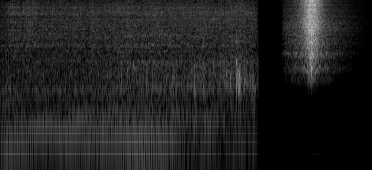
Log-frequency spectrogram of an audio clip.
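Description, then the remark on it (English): A low, steady car engine rumbles for a couple of seconds, cuts off, then another vehicle sweeps past with a rising and fading whoosh, as multiple cars full of federal agents in bulletproof vests arrive. “Okay, so you see there multiple cars full of federal agents and bulletproof vests, uh, their weapons out.”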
